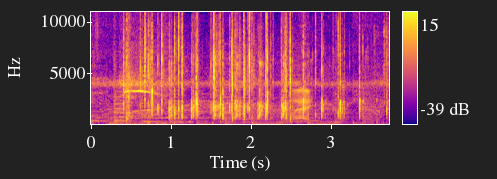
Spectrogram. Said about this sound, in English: right, anybody else for the costume contest? Please come forward. All right, for the first contest, we're going to go with the best couple. best couple, right here. Oh, thank you. Show of applause.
